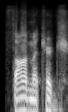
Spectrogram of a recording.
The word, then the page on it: thaumaturge: American English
